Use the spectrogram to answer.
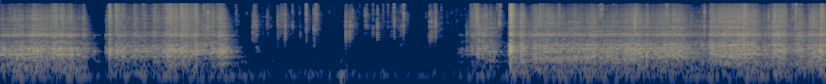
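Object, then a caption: Aluminium foil stretched over a plastic cup. A knife blade tip scratches and drags across aluminium foil stretched over the top of a hollow plastic cup held in the hand, making a steady, bright, crinkly scraping. The scraping breaks briefly at one second, then thins into short, sparse scratches in the middle. It returns as continuous dragging, opened by a sharp tick.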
